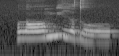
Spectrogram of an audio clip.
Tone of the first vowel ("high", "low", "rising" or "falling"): rising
